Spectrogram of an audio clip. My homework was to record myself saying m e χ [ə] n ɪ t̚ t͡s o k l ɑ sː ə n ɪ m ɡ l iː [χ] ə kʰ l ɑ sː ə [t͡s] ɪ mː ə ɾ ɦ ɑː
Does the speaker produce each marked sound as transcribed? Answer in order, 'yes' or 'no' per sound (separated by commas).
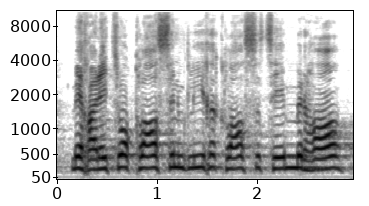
no, yes, yes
